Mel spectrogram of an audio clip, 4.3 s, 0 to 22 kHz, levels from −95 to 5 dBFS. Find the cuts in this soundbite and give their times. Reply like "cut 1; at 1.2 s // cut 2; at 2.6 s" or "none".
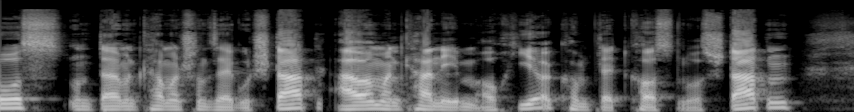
cut 1; at 1.6 s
